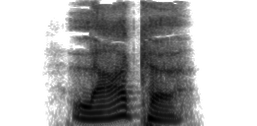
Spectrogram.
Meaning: brine (saltwater used for pickling)
- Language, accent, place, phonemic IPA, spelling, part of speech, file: German, Germany, Berlin, /ˈlaːkə/, Lake, noun, De-Lake.ogg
